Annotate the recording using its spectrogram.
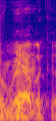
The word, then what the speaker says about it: Arabica: Air Arabica. Am I saying this right? – I have no idea. – Arabica, but you're Arabica. Yeah. There we go.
